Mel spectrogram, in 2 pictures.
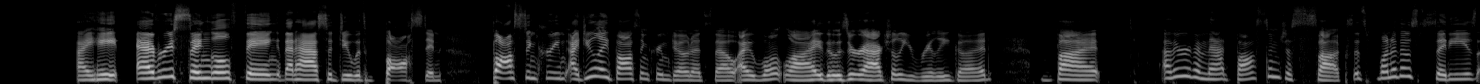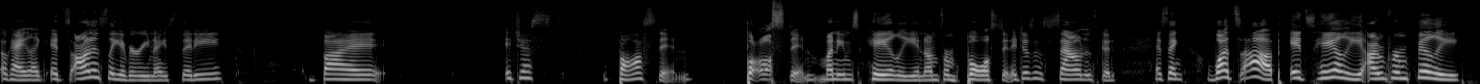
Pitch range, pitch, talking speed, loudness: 210-270 Hz, 235 Hz, 150 wpm, -27 LUFS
